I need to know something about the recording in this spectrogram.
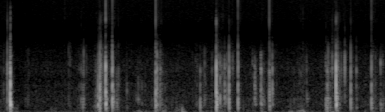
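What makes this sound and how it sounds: A wooden stick pokes and drags through a soft, solid, palm-sized lump of purple foam bead slime (floam) resting on a microphone. It makes quiet, dry crackles and sharp little pops in uneven bursts. Each snap is short, with no ring after it.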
